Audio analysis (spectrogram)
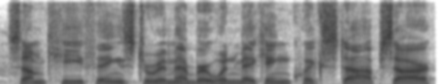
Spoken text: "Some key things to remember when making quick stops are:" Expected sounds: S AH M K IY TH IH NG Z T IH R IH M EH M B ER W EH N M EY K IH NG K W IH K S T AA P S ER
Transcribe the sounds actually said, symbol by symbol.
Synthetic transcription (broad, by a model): S AH M K IY TH IH NG Z T IH R IH M EH M B ER W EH N M EY K IH NG K W IH K S T AA P S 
